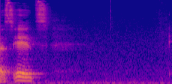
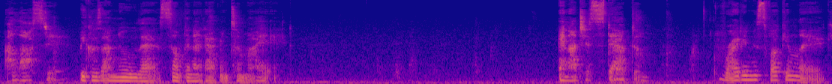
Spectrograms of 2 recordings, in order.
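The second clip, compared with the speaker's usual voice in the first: whispered, much softer confession; hushed; 12 dB quieter, faster than usual. Real, not acted. Man recounting the stabbing to viewers, whispered. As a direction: drop to a whisper as you admit it.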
